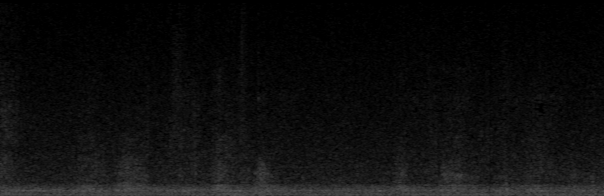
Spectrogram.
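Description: Thread rustles softly as it is pulled through cloth.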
